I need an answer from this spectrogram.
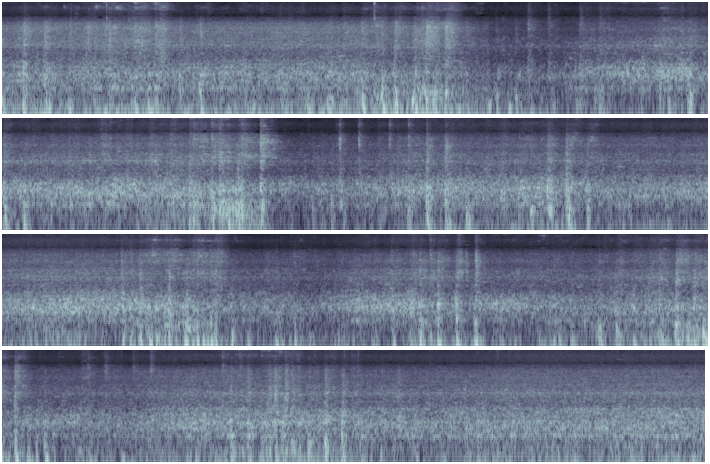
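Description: Indian Railways passenger train running along the track: a steady rumble with the clickety-clack of wheels over rail joints, louder every few seconds.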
